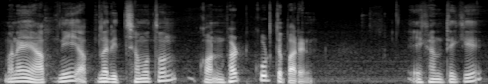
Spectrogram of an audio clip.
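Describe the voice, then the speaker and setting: A man's voice: medium pitch, expressive, a little slow, a little mellow. A man with a mid-range voice presents a screen-recorded tutorial. His delivery is casual and informal, and he addresses his viewers directly as he explains each step. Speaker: animation tutor.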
